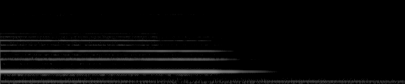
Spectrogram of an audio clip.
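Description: Edward Riley one-key flute, c.1820, holding one long steady final note that fades out a little over two seconds in. After it comes near silence with a faint low hum.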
